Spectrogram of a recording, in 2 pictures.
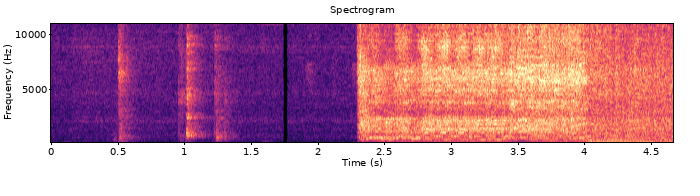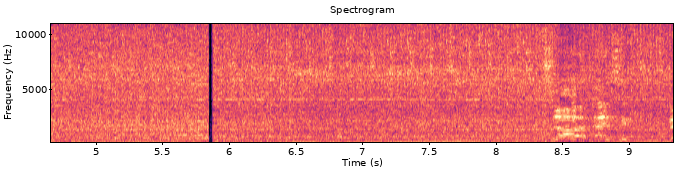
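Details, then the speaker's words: Nissan Skyline R32 GTST on E85, fresh Penrite oil change, first start: quick crank, settles into even, slightly lumpy idle, no knocks or ticks; oil pressure rose after 3 seconds to 60 psi; normal start. "As expected, the oil pressure took 3 seconds to rise, and then it quickly got up to 60 psi."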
